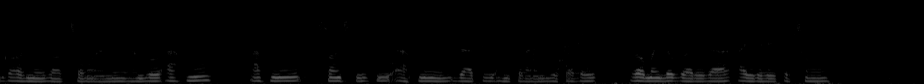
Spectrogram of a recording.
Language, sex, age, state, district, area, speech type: Nepali, female, 30-45, West Bengal, Darjeeling, rural, spontaneous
